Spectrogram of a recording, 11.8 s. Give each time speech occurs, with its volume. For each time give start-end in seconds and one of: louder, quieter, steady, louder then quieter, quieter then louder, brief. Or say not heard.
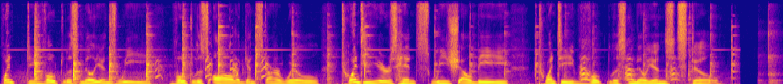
0.0-10.8 steady.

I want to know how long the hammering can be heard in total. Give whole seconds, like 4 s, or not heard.
11 s.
